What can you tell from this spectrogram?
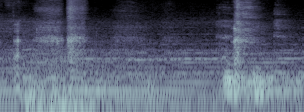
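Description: A few short, harsh coughs in separate bursts, the last one heavier, from someone on the sidelines of a quiz as a contestant hovers around the answer cricket, with no talking.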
